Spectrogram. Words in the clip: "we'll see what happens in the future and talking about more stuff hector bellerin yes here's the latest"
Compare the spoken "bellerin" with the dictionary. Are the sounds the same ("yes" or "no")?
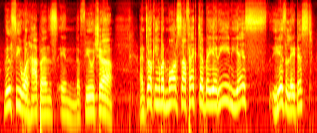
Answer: no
